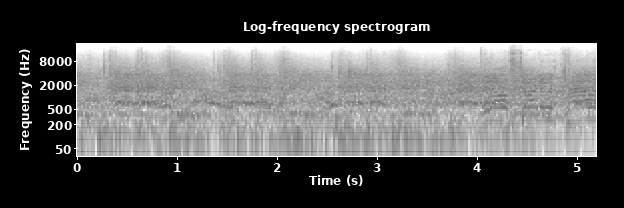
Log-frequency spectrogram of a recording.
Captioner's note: crowd chants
